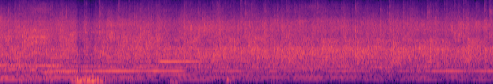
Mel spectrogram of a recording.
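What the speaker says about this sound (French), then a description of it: "On acclame très fort le roi des rois." A church congregation at a Sunday service applauds loudly and continuously, a dense wash of clapping filling the room with a faint hum underneath.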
